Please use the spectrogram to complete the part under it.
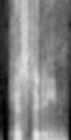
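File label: "histidine", American English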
